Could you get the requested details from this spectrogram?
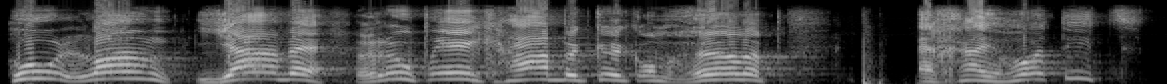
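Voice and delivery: loud, high, pleading cry to God; prophet's lament. Acted. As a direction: cry out as Habakkuk. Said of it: "Moet u luisteren wat hij zegt". (luide klagende uitroep van de profeet)

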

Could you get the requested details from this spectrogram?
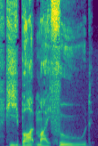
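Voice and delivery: very low, slow wrestler voice; Jesse Ventura. Retold or imitated. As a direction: drag it out deep, imitating the wrestler. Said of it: "you embody Jesse Ventura when you said that".

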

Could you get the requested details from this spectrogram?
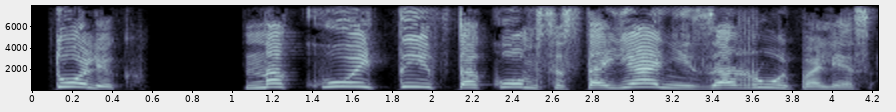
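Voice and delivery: loud, high, slow village scolding; scolding yell. Acted. Tanya yelling at drunk Tolik. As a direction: tell him off at full voice. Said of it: "И я потом говорю ему".

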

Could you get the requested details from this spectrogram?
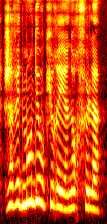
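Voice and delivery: loud, high, delighted; gleeful rubbing hands. A narrator's reading. Farmer gloats to himself, loud and delighted. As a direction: relish the good news aloud.

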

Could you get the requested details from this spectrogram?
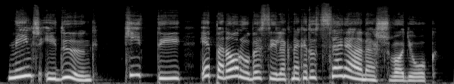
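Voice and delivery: high-pitched, incredulous comeback; indignant. A narrator's reading. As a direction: throw it back in outraged disbelief, pitched high. Indignant echo of sister's dismissal. (felháborodottan, magas hangon)

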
